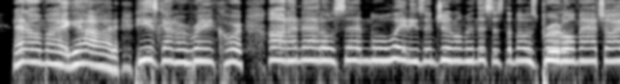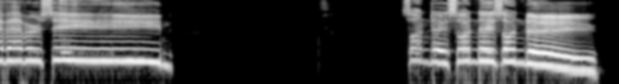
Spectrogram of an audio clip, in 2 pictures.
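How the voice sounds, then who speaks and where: At a moderate pace, someone performs a put-on character voice pitched fairly high. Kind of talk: fake wrestling announcer. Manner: bombastic, hyped-up.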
